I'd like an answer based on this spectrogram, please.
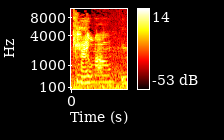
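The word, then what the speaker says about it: Kanekalon: Well, that's how you pronounce it. Cankalone.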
